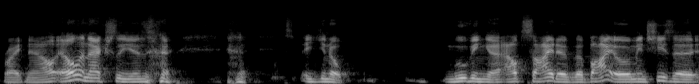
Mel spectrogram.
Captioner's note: chuckles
